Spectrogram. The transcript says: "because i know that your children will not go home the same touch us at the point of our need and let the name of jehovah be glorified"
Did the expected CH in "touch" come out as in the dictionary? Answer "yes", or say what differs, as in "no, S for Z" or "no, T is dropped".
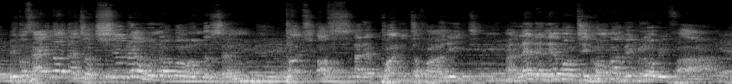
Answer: yes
